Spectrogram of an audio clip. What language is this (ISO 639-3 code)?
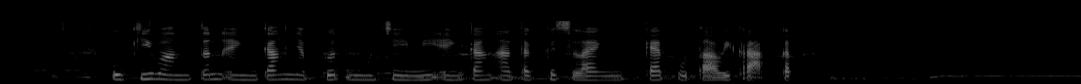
jav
